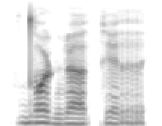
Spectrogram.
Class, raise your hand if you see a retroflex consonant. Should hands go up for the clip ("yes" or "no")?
yes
